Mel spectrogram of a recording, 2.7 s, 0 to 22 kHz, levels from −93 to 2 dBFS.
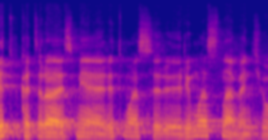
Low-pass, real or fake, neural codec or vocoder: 19.8 kHz; real; none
